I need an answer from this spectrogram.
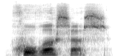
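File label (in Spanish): "jugosos", Spanish, male; mekanta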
